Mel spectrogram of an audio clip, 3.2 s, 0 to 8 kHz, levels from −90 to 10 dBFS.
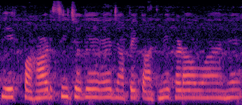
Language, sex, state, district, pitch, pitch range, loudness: Hindi, female, Bihar, Bhagalpur, 220 Hz, 210-230 Hz, -24 LUFS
